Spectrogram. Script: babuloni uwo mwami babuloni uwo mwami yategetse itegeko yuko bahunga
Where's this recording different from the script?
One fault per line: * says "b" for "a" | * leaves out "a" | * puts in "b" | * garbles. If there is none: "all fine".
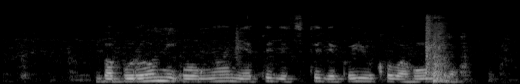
* leaves out "babuloni uwo mwami"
